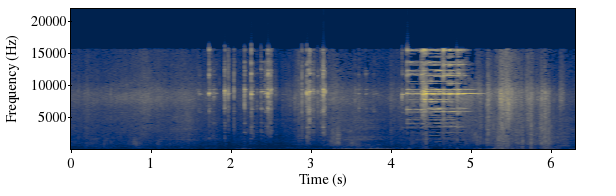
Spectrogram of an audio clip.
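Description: Metal tent pegs clinking and jangling as they are picked out and handled, a few scattered clicks first, then a longer bright metallic rattle about four seconds in.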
